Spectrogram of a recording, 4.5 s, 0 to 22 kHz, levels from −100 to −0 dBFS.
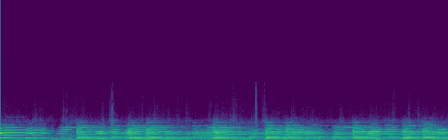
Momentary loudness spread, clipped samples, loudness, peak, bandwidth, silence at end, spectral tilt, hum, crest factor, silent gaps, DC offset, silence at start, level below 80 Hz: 6 LU; under 0.1%; -32 LUFS; -16 dBFS; 3.7 kHz; 0 s; -5 dB/octave; none; 16 dB; none; under 0.1%; 0 s; -56 dBFS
